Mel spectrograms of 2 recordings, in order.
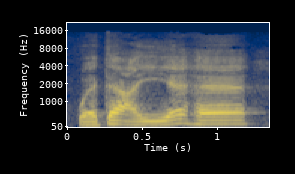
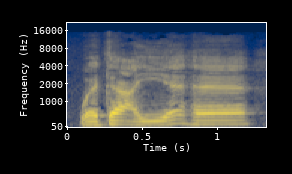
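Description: No difference in how they are said.

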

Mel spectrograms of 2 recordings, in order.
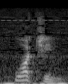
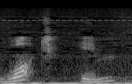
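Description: First: The H is dropped and the words are joined. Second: The H is pronounced and the words are separate.

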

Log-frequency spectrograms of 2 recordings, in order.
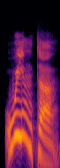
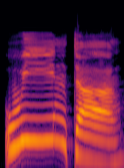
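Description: First: The word is said quickly. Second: The word is said slowly. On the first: "а тепер швидко" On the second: "а тепер давайте промовимо це слово повільно"

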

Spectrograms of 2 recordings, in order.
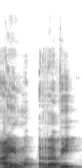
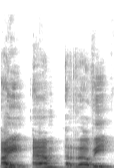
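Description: First: I and am are joined into one short syllable. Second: I and am are said as two separate words. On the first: "ಐಮ್ ಉಚ್ಚಾರ ಮಾಡುವಂಥದ್ದು ಈ ರೀತಿ" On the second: "ಐ ಆಮ್ Ravi ಅಂತ ಹೇಳಿದರೆ ತೊಂದರೆ ಇಲ್ಲ"

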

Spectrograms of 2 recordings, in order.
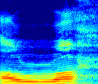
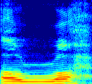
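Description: The two takes are said the same way.

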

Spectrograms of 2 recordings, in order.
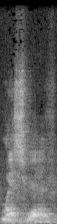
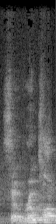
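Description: First: The name is said with a Polish pronunciation. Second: The name is said with an English pronunciation. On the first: "would be the Polish pronunciation" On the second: "would be an English pronunciation"

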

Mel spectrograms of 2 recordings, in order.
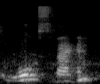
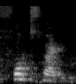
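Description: First: The word begins with a V sound. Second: The word begins with an F sound. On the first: The speaker calls it wrong. "which we normally mispronounce as" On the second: The speaker calls it right. "It is actually"

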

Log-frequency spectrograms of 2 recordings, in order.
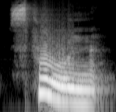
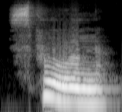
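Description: Both takes have the same delivery.

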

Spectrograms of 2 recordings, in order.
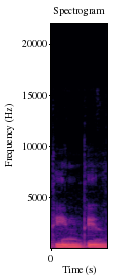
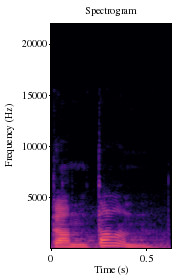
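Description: First: Both vowels sound like a plain 'ee'. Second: Both vowels sound like a nasal 'an'. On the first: The speaker calls it wrong. "no se dice Tintín" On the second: The speaker calls it right. "se dice Tantán"

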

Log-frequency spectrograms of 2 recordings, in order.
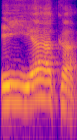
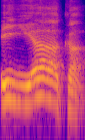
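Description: No difference in how they are said.

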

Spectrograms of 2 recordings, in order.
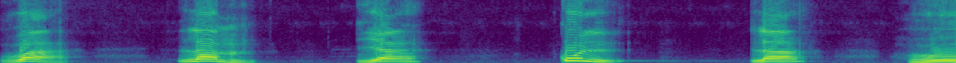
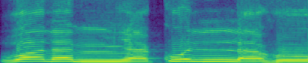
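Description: First: Each syllable is said separately with breaks. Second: The syllables are joined into smooth words. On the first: "ভাঙ্গা ভাঙ্গা উচ্চারণ" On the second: "এবার একসঙ্গে উচ্চারণ করব"

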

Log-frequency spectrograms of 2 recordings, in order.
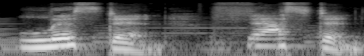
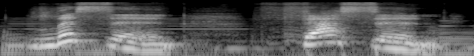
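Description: First: The t sound is pronounced in both words. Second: The t sound is silent in both words. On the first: The speaker calls it wrong. "不要读成Listen Fasten 这就不对" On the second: The speaker calls it right. "T 都是不发音的"

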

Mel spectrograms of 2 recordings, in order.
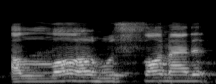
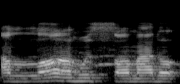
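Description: First: The final echo is thin, toward an e sound. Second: The final echo is thick, toward an o sound. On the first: The speaker calls it right. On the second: The speaker calls it wrong. "bukan ... do, do"

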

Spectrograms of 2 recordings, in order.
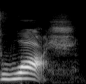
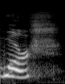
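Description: First: The word has no R sound in it. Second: The word has an R sound after the vowel. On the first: The speaker calls it right. "it is wash. There never has been and never will be an R in the word wash" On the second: The speaker calls it wrong. "It's not Warsh"

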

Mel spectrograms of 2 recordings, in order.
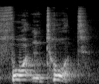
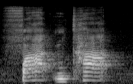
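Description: First: The vowel is pronounced as a rounded 'aw'. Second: The vowel is pronounced as an open 'ah'. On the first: The speaker calls it right. "is fought and taught" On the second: The speaker calls it wrong. "Why do you pronounce the sound or with ah?"

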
